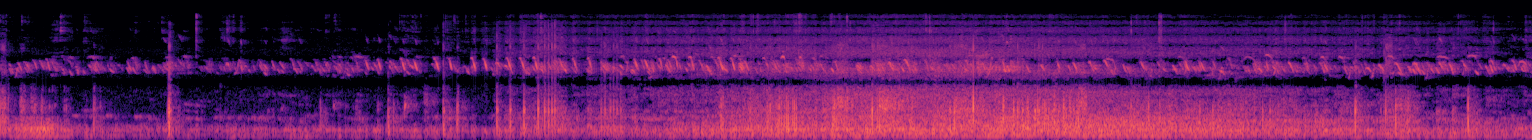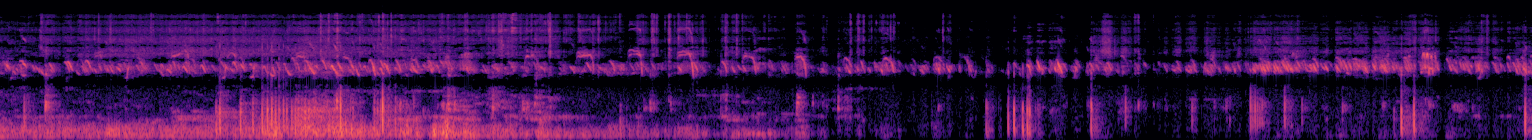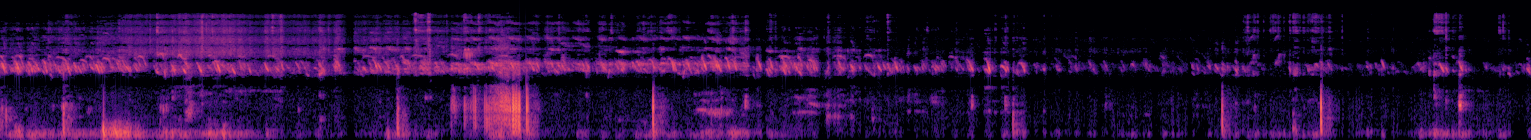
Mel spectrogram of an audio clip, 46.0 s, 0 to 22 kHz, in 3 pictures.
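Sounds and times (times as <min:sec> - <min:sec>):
baby chicks peeping: 0:00.0 - 0:45.9
scuffling and wing flutter: 0:04.4 - 0:16.0.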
